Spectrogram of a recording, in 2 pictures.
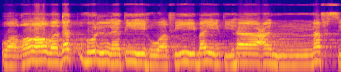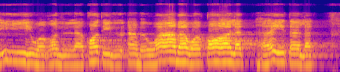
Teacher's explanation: وقف کریں گے تو کاف کا زبر سکون سے بدل جائے گا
